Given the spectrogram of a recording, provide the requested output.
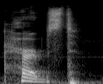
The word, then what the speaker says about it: Herbst: It's Herbst. – How do you spell that? – H-E-R-B-S-T. – Oh, okay. You're saying it perfectly then.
